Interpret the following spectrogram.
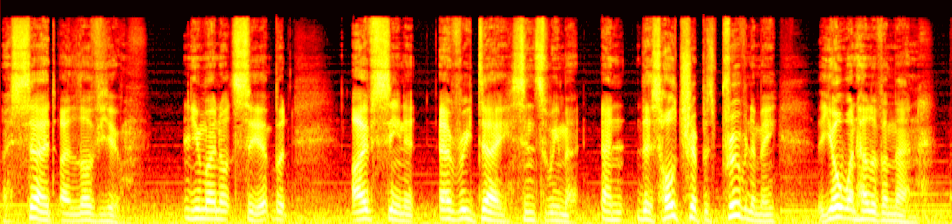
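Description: A man's voice: medium pitch, normal speed, darkish tone, faint music behind, close to an everyday voice. A man playing a cocky, teasing adventurer in an audio roleplay, with a drawling, playful manner. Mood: earnest. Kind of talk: dramatic audio roleplay acting.

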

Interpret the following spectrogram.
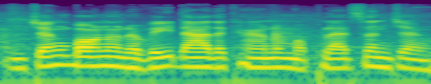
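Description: A man's voice: fairly high pitch, flat delivery, very fast, lightly acted. A man playing a young, playful know-it-all journalist in a radio drama. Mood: teasing, explaining. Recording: noisy outdoor street ambience.

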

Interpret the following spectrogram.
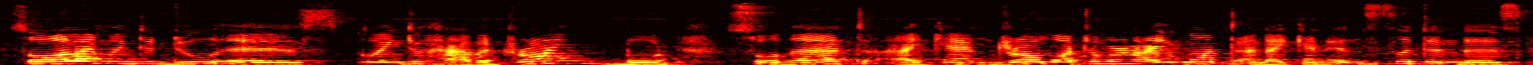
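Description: Woman with a fairly high voice, dull lo-fi sound. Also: normal speed, few pauses, a bit bright. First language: Urdu. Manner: explains step by step, frequent fillers and restarts. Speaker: tutorial presenter. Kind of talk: screen-recorded software tutorial. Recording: dull lo-fi sound with faint noise.

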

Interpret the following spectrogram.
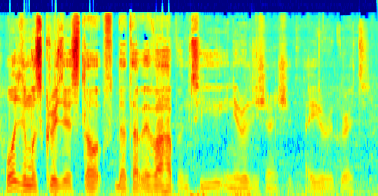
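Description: A man's voice: lowish voice, steady tone, fast talker, a little hiss or hum. A young man doing a teasing, pushy street interview outdoors with a handheld mic. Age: young adult. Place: outdoors on a busy campus street. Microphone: handheld clip mic.

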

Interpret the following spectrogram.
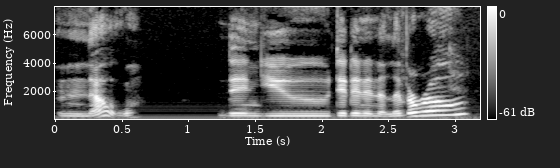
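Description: Woman acting as sassy best friend, very animated. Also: deep voice, measured pace, highs cut off, faint music behind. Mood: teasing. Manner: blunt, sassy, slangy. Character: brash, teasing, nosy young best friend. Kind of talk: audio drama dialogue.

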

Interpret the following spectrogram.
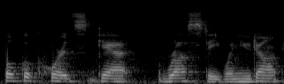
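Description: Older woman voice teacher, deep and mellow, unhurried, rambling explanations, faint studio hiss. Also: steady tone. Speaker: singing teacher, guest. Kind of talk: casual explanatory chat. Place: small TV studio, indoors.

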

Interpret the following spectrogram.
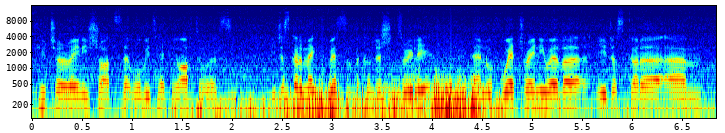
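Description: Man, thirties, quick upbeat talk, slightly high voice, camera at arm's length, loud wind and traffic. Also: fairly even intonation. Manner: upbeat, quick, talks to camera while filming. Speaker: photography vlogger. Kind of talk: casual outdoor vlog talk. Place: rainy city rooftop and street at night, outdoors. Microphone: camera held at arm's length. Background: loud wind, rain and traffic.

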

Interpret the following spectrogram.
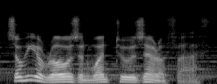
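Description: A man narrating a dramatized Bible from a script in a solemn, measured storytelling manner. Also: lowish voice, huge pitch swings, a little mellow, soft background music.

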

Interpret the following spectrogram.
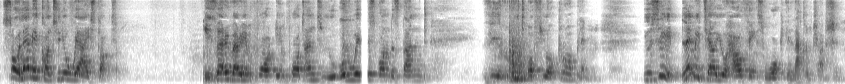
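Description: Nigerian man, 40s, Igbo first language, high-pitched, emphatic political speech to camera in a small room. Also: lively intonation, moderate pace, fairly bright tone, slight background noise, rough recording. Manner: emphatic, lecturing, gesturing a lot. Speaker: activist commentator.

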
